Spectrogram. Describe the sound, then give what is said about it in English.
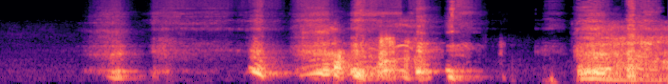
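A few halting, throaty gasps build up before a loud, explosive sneeze bursts out near the end. “I was hoping the sneeze was going to come out while he was doing the ad read.”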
